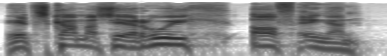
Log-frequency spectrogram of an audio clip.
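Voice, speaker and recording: A man's voice: medium pitch, fairly quick, a bit bright, no echo, studio quality, pitched above the performer's own voice, natural voice. A man playing a callous, cynical military judge with an Austrian accent in a satirical radio play, brusque and dismissive. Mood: cynical, offhand.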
